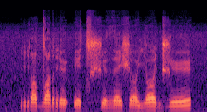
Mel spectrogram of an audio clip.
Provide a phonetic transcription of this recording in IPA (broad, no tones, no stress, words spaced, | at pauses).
rydˤɛrʏʔɪt͡s ʃʏðɛʃɔjɔ d͡ʒʏ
